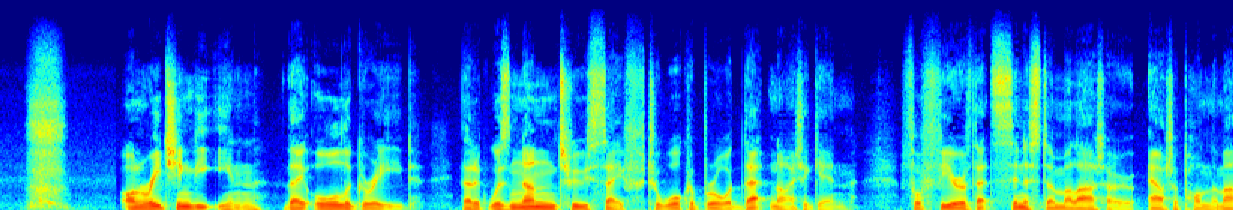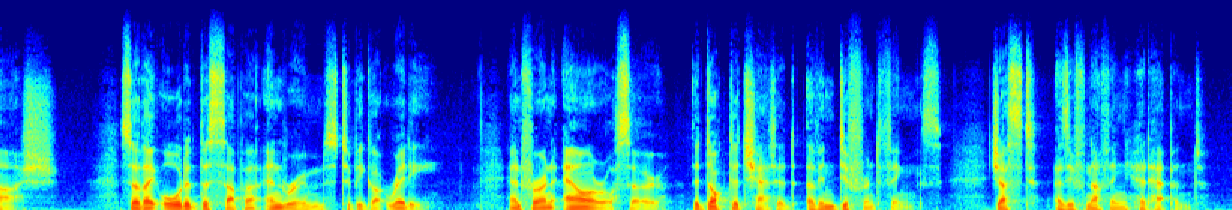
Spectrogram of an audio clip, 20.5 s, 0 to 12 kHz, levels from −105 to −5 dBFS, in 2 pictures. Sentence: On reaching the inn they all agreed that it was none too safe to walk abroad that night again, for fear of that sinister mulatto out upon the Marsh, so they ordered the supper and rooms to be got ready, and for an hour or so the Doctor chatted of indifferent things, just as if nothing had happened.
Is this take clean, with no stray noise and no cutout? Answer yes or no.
no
